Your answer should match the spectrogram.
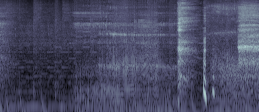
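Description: A person snoring steadily, low rasping breaths with a rhythmic rumble, ending in a couple of sharp snorts and a noisy exhale.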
